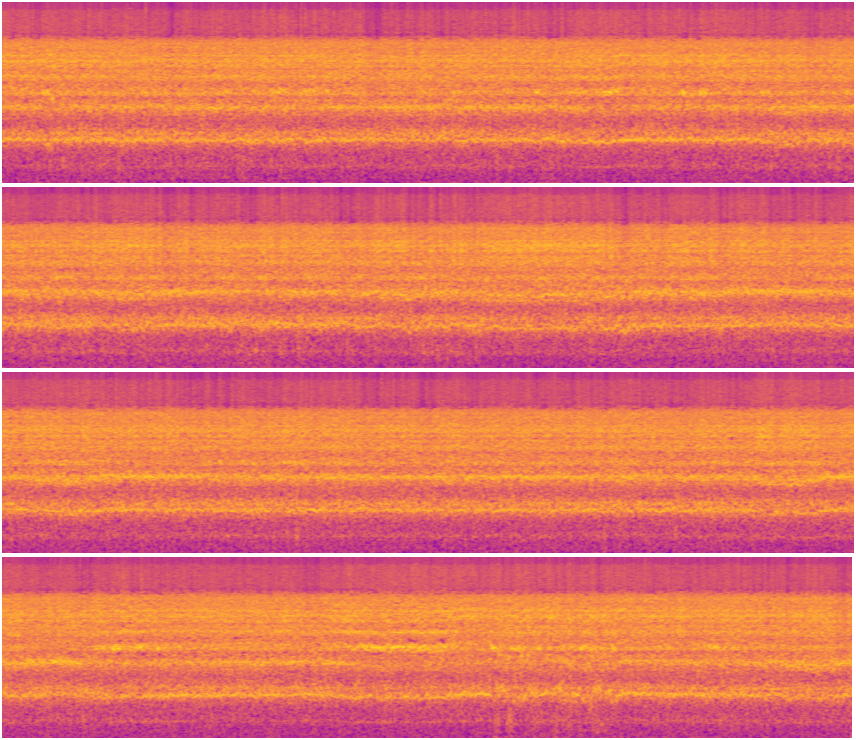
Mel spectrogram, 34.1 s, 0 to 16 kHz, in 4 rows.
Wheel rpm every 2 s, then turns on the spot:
240, 230, 230, 230, 220, 230, 220, 210, 230, 230, 230, 230, 230, 230, 220, 230, 230.
none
